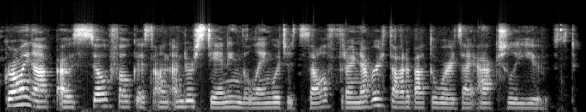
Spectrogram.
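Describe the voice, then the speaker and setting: Low, gravelly-voiced young woman narrating. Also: fairly even intonation, a little fast. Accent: slight Brooklyn-tinged American. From Puerto Rico. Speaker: teacher. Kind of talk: personal narration read from a script.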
